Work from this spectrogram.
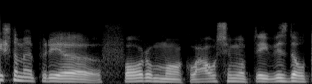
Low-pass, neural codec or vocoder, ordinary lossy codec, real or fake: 7.2 kHz; codec, 16 kHz in and 24 kHz out, 0.9 kbps, LongCat-Audio-Codec, fine tuned four codebook decoder; Opus, 24 kbps; fake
